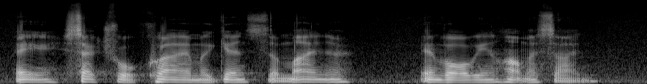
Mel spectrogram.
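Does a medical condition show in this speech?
Yes: ALS; under neurologist care.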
